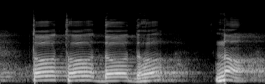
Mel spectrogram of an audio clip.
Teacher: त थ द ध न हे दंत म्हणजे दातालाच त्याचा स्पर्श होतो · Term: दंत्य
